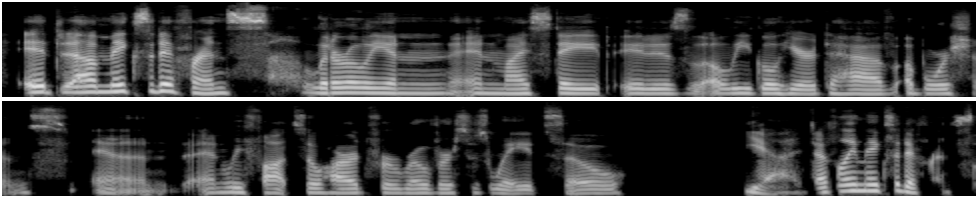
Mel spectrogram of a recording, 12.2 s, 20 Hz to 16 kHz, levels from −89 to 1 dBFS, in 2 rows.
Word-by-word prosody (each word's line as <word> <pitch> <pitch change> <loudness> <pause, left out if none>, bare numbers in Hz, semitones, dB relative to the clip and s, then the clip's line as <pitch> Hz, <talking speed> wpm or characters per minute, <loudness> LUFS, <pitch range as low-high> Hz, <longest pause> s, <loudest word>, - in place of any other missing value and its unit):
it, 225 -2 +6
uh, 225 +1 +6
makes 245 +3 +5
a - - -1
difference. 195 -8 +6 0.2
Literally, 195 0 +3
in 180 0 -4
in 180 -1 -5
my 170 0 0
state, 175 0 0
it 175 -1 -2
is 170 -1 -3
illegal 180 0 -2
here 165 -2 -1
to 170 +1 -7
have 155 -1 -2
abortions, 170 0 -6 0.2
and - - -10 0.2
and 165 +1 -8
we 180 -1 -3
fought 160 -1 -3
so 165 -1 -4
hard 160 0 -1
for 160 -1 -7
Roe 155 0 -5
v. 155 0 -8 0.3
Wade, 140 -2 -7
so 145 +1 -7 0.7
Yeah, - - -5 0.2
definitely 225 +7 +2
makes 235 -1 +1
a - - +2
difference. 185 -1 -2
175 Hz, 165 wpm, -23 LUFS, 160-190 Hz, 0.7 s, it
